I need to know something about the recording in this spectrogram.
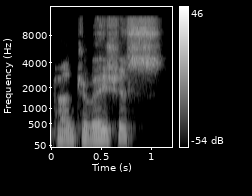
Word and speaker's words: contumacious: yeah, even the heading here, the late repentant, class 1, the contumish, contumis, I don't know how to pronounce it. Contumacious.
